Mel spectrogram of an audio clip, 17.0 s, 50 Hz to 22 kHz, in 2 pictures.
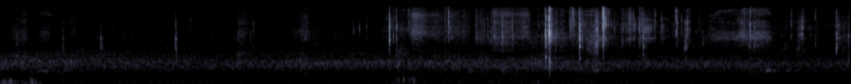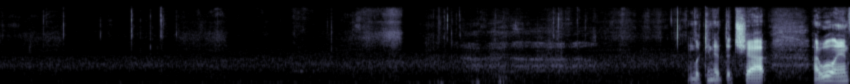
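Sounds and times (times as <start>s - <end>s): footsteps on lawn: 0.0s - 6.2s.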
